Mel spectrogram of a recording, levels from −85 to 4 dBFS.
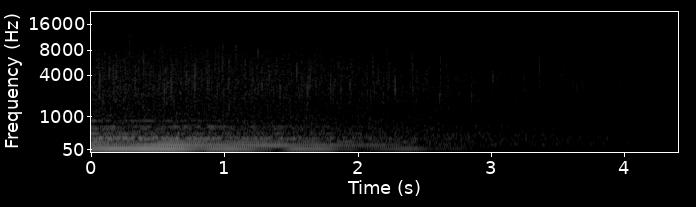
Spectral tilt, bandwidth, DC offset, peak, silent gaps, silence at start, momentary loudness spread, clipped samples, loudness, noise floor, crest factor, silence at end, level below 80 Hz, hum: -5 dB/octave; 19 kHz; under 0.1%; -38 dBFS; none; 0 s; 19 LU; under 0.1%; -55 LUFS; -79 dBFS; 18 dB; 0.4 s; -58 dBFS; none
